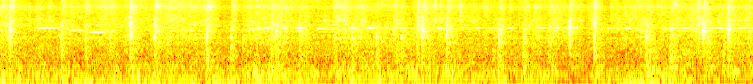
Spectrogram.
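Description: Passenger train cars rolling, the wheels clicking over rail joints on top of a steady low rumble, heard from an open-air car. A thin high squeal comes and goes from about two and a half seconds in.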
